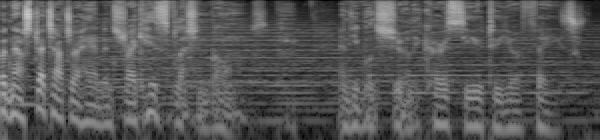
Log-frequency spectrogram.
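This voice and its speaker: An actor playing Satan as a sly, mocking, menacing spirit in a dramatized audio Bible, taunting and insinuating. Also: male voice, extremely low pitch, sing-song, normal speed, over loud music, exaggerated voice.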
